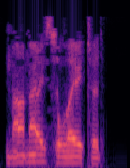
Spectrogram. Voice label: "non-isolated", english; adjectives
